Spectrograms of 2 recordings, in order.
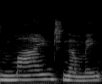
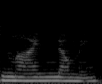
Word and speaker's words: mind-numbing: So if I'm reading a book and it was mind-numbing, my brain is frozen and can't think. It's so boring, I'm not here. So that's really bad to say it was mind-numbing and the B is silent.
